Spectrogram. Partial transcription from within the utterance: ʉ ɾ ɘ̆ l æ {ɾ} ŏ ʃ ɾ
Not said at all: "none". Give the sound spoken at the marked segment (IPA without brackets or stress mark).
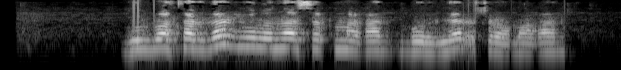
ɾ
